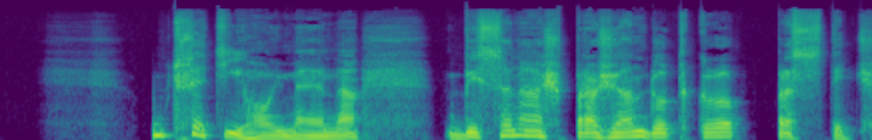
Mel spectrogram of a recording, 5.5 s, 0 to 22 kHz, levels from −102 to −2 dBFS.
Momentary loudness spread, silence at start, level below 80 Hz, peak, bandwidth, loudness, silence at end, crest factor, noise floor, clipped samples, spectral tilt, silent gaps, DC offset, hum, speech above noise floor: 8 LU; 0.95 s; -34 dBFS; -4 dBFS; 17 kHz; -21 LUFS; 0 s; 18 dB; -59 dBFS; under 0.1%; -5 dB/octave; none; under 0.1%; none; 38 dB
